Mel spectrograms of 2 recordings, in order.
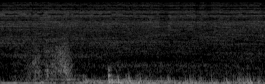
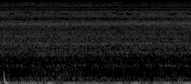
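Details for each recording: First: Tial MVR wastegate on bench under air pressure (up to two bar, valve fully open): steady soft hiss of air bleeding past the valve stem, which Tial says is normal; gate was removed after boost spiking to 30psi on track. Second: Tial MVR wastegate, bench-tested with air after the car spiked to 30 psi boost with no boost control. A steady, thin hiss of air escapes at the fitting and stem. Tial says stem airflow is normal; a bad part is suspected, not confirmed.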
